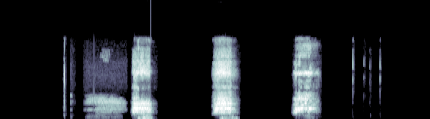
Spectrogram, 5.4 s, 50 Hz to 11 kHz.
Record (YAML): exhalation_length: 5.4 s
exhalation_amplitude: 31897
exhalation_signal_mean_std_ratio: 0.31
survey_phase: beta (2021-08-13 to 2022-03-07)
age: 45-64
gender: Female
wearing_mask: 'No'
symptom_none: true
smoker_status: Never smoked
respiratory_condition_asthma: false
respiratory_condition_other: false
recruitment_source: REACT
submission_delay: 4 days
covid_test_result: Negative
covid_test_method: RT-qPCR
influenza_a_test_result: Negative
influenza_b_test_result: Negative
